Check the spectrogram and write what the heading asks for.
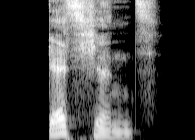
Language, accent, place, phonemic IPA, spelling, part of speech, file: German, Germany, Berlin, /ˈɡɛs.çəns/, Gässchens, noun, De-Gässchens.ogg
- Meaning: genitive of Gässchen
